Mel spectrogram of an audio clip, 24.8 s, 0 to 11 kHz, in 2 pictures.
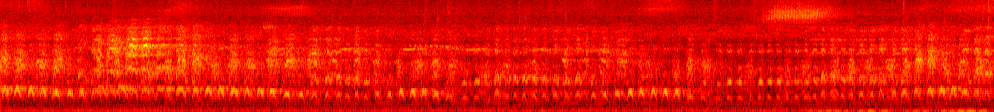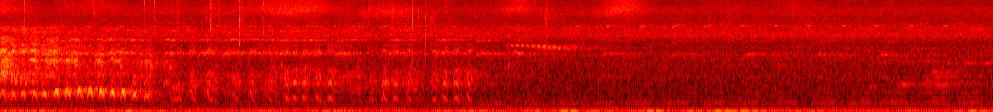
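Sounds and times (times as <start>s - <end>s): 
kookaburra laughter with rollicking harsh chuckles: 0.0s - 16.6s.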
